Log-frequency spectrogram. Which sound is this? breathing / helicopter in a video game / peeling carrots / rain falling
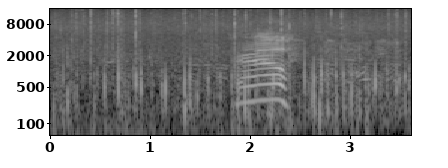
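rain falling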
